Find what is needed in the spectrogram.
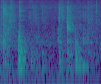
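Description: A hand mixing wet wholemeal flour and water into a dough in a glass bowl: a few soft, irregular squelches and light taps against the glass.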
